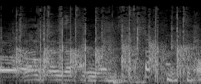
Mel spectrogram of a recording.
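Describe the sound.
Steady applause from a small audience fills the two seconds at a fairly loud level, with voices talking and calling out over the clapping.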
